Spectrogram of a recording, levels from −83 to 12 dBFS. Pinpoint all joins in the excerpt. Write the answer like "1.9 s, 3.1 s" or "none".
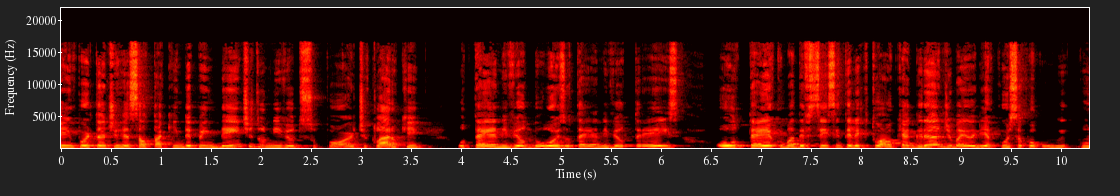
none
